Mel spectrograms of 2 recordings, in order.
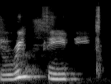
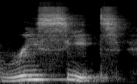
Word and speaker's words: receipt: credit, 5, return, 6, receipt, and 7, return policy. Lovely. So let's remind everyone the pronunciation of receipt. The P is silent.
